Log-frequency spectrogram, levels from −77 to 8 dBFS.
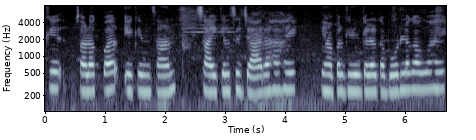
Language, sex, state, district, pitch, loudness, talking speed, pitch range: Hindi, female, Bihar, Madhepura, 240 Hz, -15 LUFS, 170 wpm, 235-255 Hz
